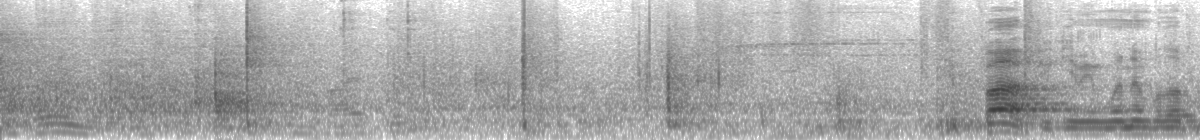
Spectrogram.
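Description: A few sharp knocks and clicks over a low background murmur, with brief voice fragments; a man starts speaking near the end.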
